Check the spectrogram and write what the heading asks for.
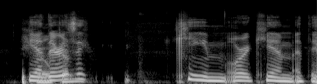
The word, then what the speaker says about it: Joaquim: in Portuguese, but Joaquim. Yeah, there is Joachim? a Kim or a Kim at the Yeah, end. Q-U-I-M. So Kim.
